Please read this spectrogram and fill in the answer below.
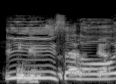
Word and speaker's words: Iisalo: Pronunciation of the guy's name here. Yeah, let's hear it. Tuomas Iisalo. Isalo. Ooh. There you go. Isalo.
